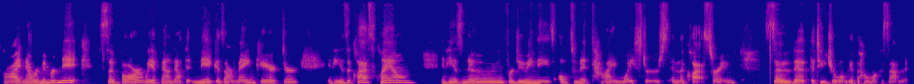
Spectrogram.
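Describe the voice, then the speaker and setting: A woman teacher, reading a children's book aloud and explaining it to her pupils with reminders. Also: on the low side.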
